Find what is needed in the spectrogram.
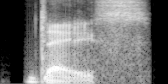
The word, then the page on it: dais: British English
